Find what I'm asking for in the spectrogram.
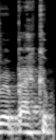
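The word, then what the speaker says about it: Rebekah: My full name is Rebecca Pauline Clark.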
